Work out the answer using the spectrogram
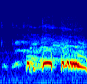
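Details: Spotted dove hen calling males with one cooing phrase: a soft lead-in, a clipped note, a steady hollow coo, then a long wavering, slightly falling coo. The background is quiet.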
